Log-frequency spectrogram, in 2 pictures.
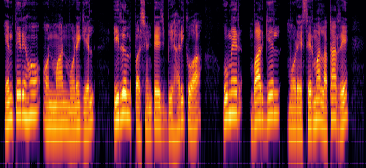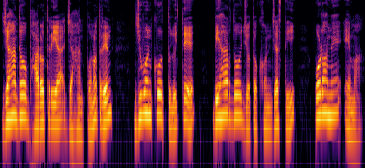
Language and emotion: Santali, neutral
